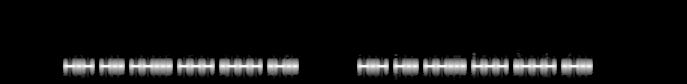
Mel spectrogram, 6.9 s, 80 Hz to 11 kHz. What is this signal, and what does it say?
Morse code, heard as a keyed tone, about 40 wpm, 700 Hz. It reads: KD7OJL KD7OJL
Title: USA Call Signs - 6 Characters - Repeated 2x - 40wpm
